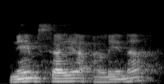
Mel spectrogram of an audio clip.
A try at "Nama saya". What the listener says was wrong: Nama, not name. Nama.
